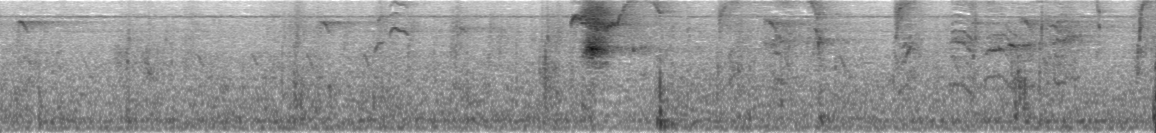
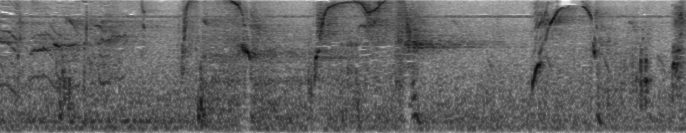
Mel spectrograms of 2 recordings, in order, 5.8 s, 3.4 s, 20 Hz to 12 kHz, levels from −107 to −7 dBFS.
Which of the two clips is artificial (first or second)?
first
